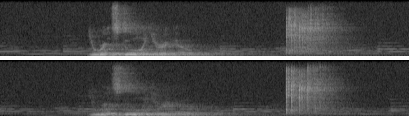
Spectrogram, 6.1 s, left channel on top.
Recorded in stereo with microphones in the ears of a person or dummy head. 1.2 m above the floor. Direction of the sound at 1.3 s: 50° left (ahead or behind).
